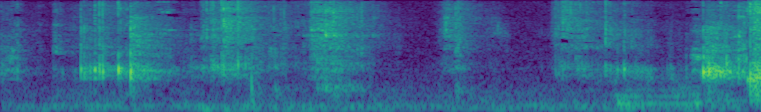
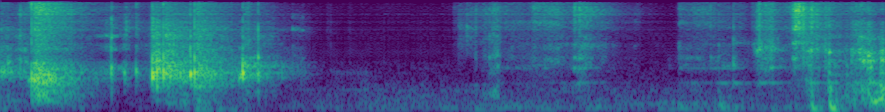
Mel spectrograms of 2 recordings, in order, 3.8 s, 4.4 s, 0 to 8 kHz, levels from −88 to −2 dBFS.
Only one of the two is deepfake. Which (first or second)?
second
